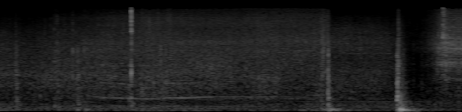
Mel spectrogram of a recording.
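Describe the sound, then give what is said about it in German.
Someone settles into a car with soft rustling and shifting, followed by a solid car door slam near the end. No one speaks. “Mensch, steigen Sie besser ein. Da fällt doch auf, wenn Sie am Wagen rumstehen.”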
